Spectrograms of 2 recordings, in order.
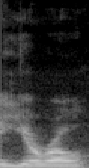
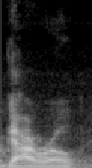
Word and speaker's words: gyro: but i had got like a euro or gyro whichever way you want to pronounce it where i'm from we call it gyros but whatever um i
